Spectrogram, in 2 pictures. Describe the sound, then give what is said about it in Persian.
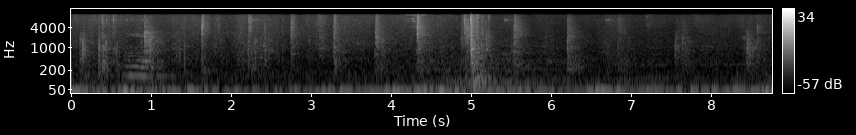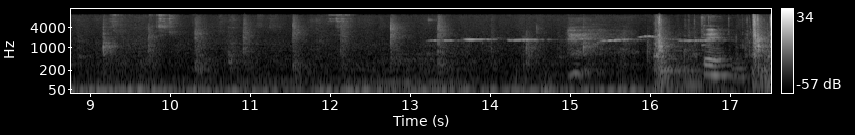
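Repeated thumps, knocks and rattles as someone tries to open a locked door, many irregular hits spread throughout, with talking in between. “ای بابا کی در قفل کرده؟ یعنی چی؟”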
